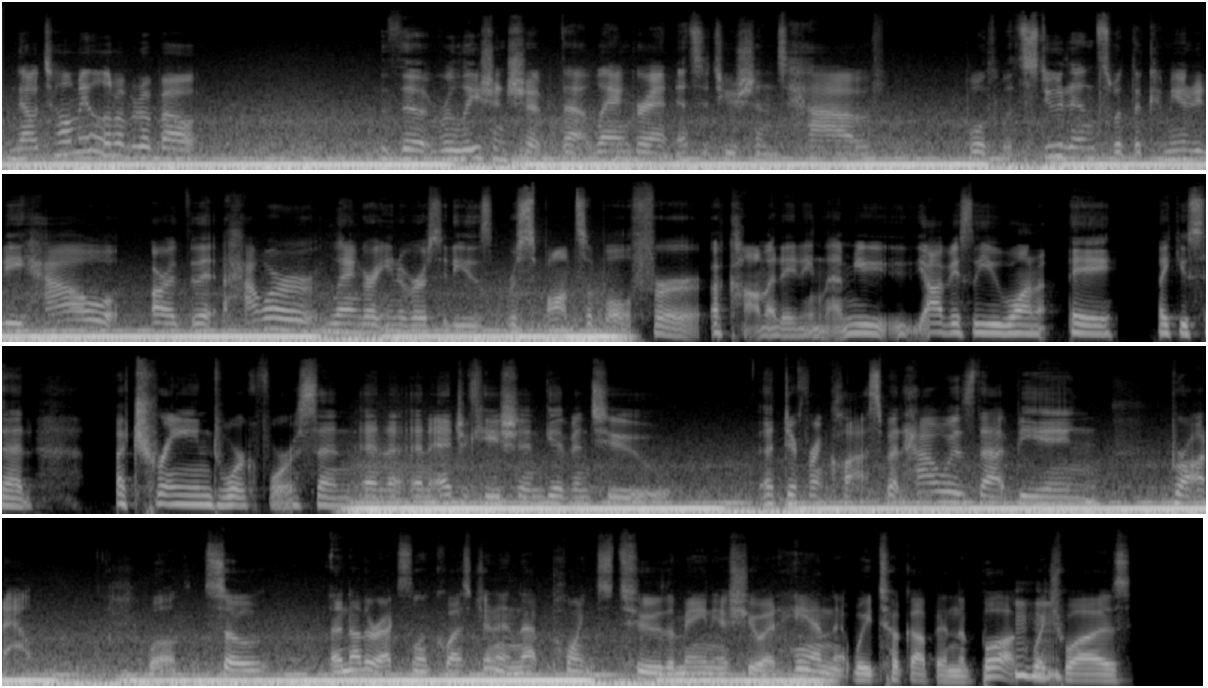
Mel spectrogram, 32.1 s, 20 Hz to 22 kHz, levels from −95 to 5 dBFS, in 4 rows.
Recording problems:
low rumble; loud; until 12 s and from 18 to 30 s; 2 dB below the speech

